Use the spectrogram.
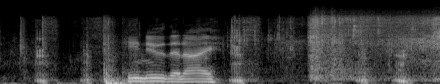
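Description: Pig grunting during evening farm chores, a pig with a rupture on its belly; a short run of harmonic grunts rises in the middle, close by, with someone talking before and after it.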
